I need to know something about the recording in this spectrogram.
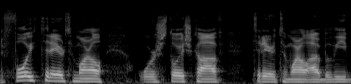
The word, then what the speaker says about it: Stoichkov: The CH, got to pronounce that. I learned that yesterday. Stoichkov, right?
